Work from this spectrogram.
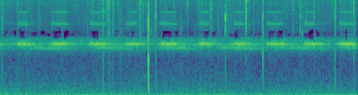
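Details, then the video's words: Crickets chirping at night beside a campfire at a wilderness campsite under a starry sky: a steady high trill pulsing about twice a second, with sharp crackles and pops from the fire and a low rumble beneath. "Soothing Cricket Sounds"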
